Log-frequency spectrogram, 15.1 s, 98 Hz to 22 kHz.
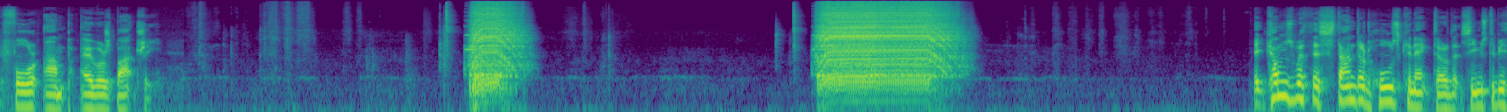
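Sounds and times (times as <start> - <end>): pressure washer motor and pump: 4.7 - 5.3, 8.1 - 9.7.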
